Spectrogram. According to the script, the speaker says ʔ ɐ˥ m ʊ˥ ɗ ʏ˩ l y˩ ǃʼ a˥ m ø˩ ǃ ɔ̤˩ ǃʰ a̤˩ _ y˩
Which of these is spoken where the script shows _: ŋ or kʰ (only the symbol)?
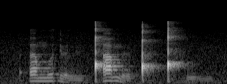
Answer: ŋ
